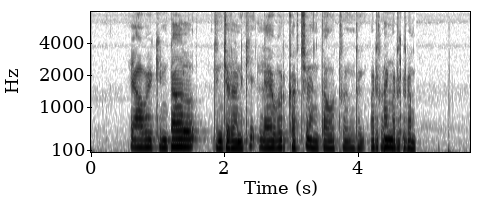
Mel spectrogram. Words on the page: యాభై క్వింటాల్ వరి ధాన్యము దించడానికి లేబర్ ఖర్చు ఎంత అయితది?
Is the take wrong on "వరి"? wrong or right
wrong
